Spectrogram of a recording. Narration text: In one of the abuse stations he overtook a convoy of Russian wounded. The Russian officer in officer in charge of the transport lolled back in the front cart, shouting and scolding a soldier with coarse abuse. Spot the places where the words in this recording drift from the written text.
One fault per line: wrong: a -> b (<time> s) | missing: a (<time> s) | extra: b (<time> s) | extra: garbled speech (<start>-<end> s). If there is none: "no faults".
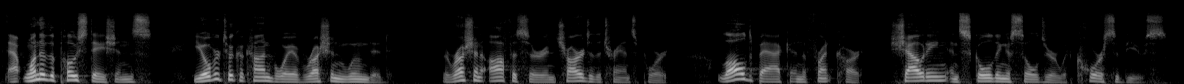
wrong: In -> At (0.1 s)
wrong: abuse -> post (0.6 s)
missing: officer in (5.6 s)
